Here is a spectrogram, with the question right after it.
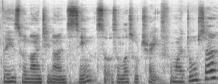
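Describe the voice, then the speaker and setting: With noticeable background noise behind her, a woman in a New Zealand accent speaks at a very deep, low pitch with ordinary pitch variation. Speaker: mum vlogger. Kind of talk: casual talk to camera.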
